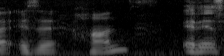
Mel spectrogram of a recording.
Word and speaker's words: Hauns: It's, is it Hauns? It is Hauns. Perfect. I actually pronounced it right, too.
